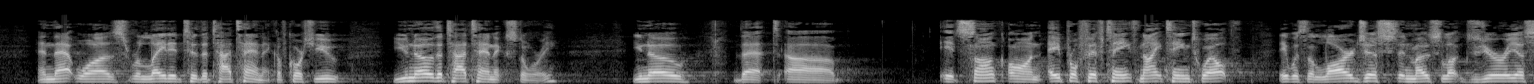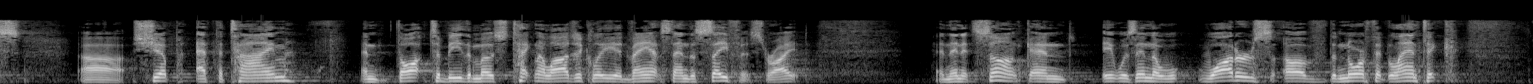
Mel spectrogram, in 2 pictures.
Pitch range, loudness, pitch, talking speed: 130-150 Hz, -15 LUFS, 140 Hz, 125 wpm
